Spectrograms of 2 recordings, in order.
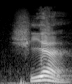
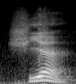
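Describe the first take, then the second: No difference in how they are said.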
